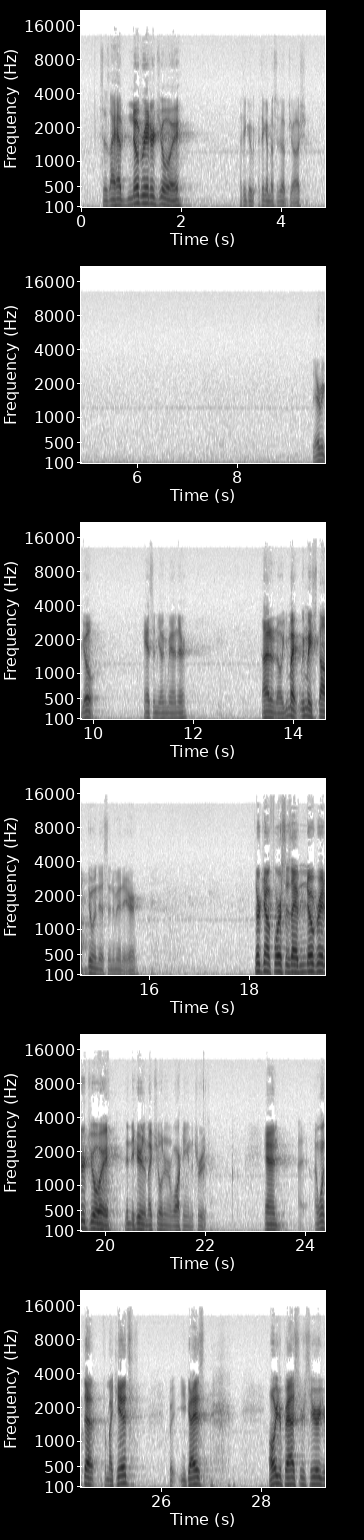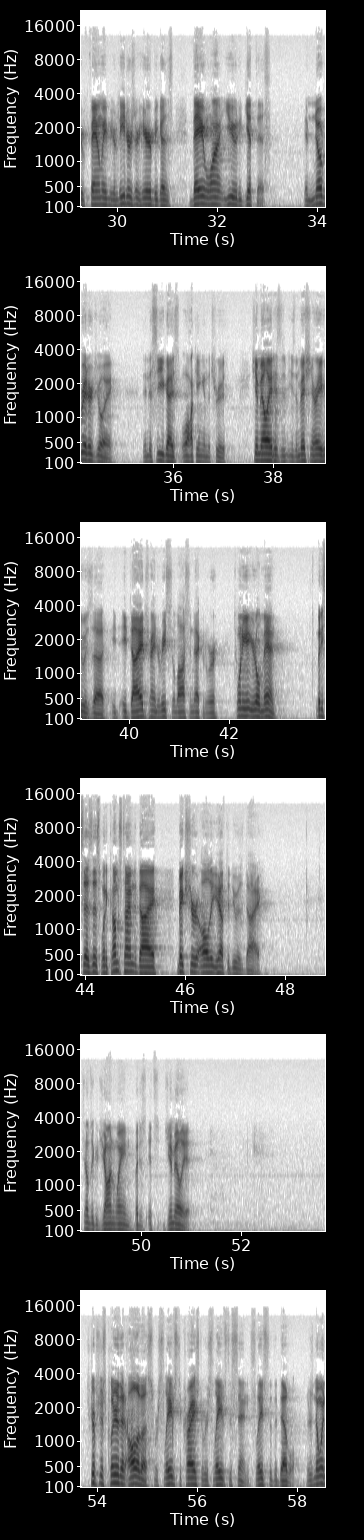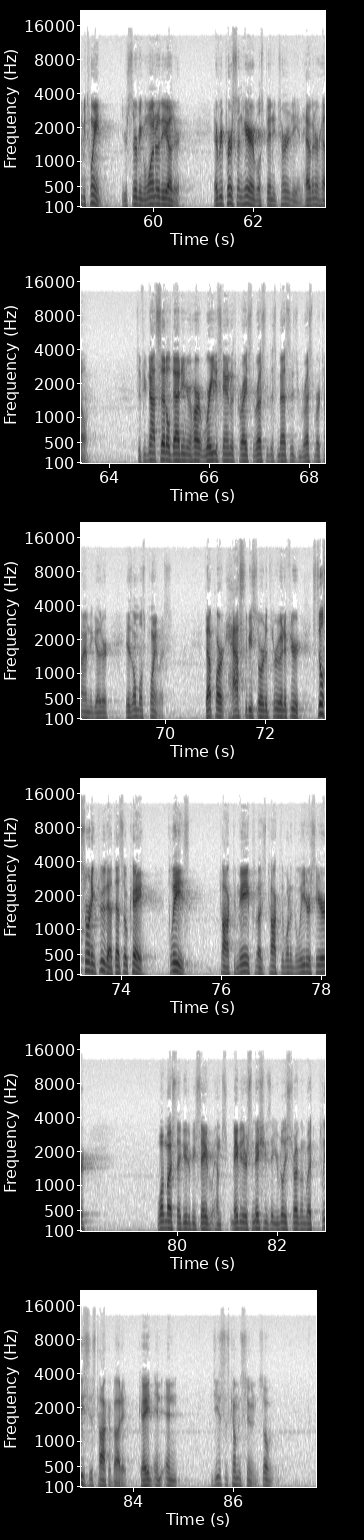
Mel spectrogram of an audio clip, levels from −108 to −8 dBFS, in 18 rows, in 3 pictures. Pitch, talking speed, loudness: 115 Hz, 190 wpm, -31 LUFS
